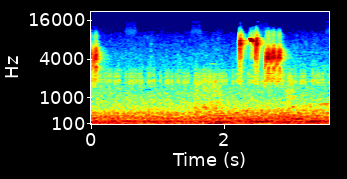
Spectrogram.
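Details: A Eurasian tree sparrow perched on a power line, on alert and perhaps threatening a rival, gives a quick burst of three or four sharp, high chirps in under a second over a low, steady rumble.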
